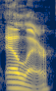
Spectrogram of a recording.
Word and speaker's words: Helaire: I do think, like, watching the Chiefs the last couple weeks, that remember the first game against the Texans when Clyde Edward Helaire. H is silent? – Yeah. Helaire.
